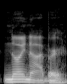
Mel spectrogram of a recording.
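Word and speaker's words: Neunaber: it's how's it spelled it's spelled like n-e-u n-e-u yeah that's noi noi knobber yeah then noi knobber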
